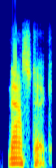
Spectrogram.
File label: "nastic", American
